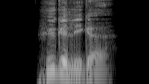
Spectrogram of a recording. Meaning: inflection of hügelig: 1. strong/mixed nominative/accusative feminine singular 2. strong nominative/accusative plural 3. weak nominative all-gender singular 4. weak accusative feminine/neuter singular
- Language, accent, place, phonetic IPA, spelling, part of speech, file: German, Germany, Berlin, [ˈhyːɡəlɪɡə], hügelige, adjective, De-hügelige.ogg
